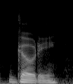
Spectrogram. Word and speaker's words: Godey: Gotti? How do you say G-O-D-E-Y. Would that be Gotti? – Goody. – A Goody? – Goody, probably.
